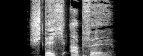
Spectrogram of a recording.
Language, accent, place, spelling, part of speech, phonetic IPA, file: German, Germany, Berlin, Stechapfel, noun, [ˈʃtɛçˌʔap͡fl̩], De-Stechapfel.ogg
- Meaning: 1. thorn apple, Datura stramonium 2. holly, European holly (Ilex or Ilex aquifolium)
